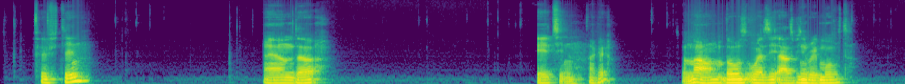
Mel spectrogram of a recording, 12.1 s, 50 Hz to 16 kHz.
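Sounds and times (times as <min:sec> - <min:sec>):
man speaking: 0:00.5 - 0:01.3, 0:03.5 - 0:04.5, 0:07.2 - 0:08.3, 0:09.1 - 0:11.5.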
